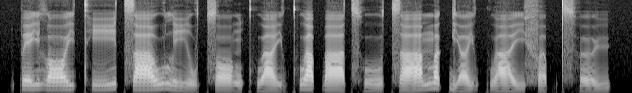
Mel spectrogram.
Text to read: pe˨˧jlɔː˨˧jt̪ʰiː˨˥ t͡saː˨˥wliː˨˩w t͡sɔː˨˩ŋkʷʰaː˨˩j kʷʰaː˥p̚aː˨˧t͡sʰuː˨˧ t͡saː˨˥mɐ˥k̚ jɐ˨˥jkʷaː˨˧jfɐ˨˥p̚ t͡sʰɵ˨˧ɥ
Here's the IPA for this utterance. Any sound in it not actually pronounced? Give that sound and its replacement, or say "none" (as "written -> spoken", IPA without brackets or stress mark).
none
